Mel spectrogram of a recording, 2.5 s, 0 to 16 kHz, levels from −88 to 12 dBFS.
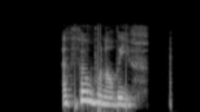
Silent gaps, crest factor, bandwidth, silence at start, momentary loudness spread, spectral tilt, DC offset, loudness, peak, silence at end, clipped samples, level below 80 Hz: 1.86-2.08 s; 18 dB; 7.6 kHz; 0.75 s; 15 LU; -7.5 dB/octave; under 0.1%; -21 LUFS; -4 dBFS; 0.35 s; under 0.1%; -52 dBFS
